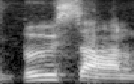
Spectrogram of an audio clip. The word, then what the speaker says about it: Busan: well the joke is it's Busan with a B bu UA but how you say it in Korean it's like a p pan you're right right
